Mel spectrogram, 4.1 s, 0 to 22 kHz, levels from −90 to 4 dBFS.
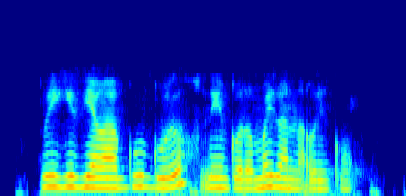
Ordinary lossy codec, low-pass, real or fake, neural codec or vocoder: AAC, 32 kbps; 5.4 kHz; fake; codec, 16 kHz, 4.8 kbps, FACodec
